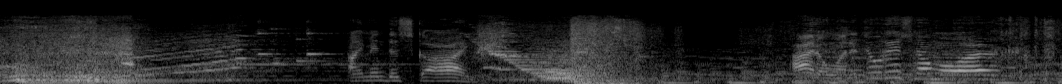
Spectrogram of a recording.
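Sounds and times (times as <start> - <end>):
small clown car engine revving loudly: 0.0 - 1.6
speech: 3.6 - 6.1, 7.9 - 10.2.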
